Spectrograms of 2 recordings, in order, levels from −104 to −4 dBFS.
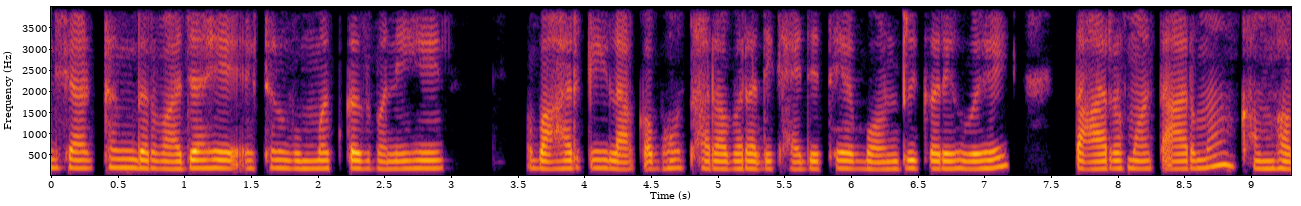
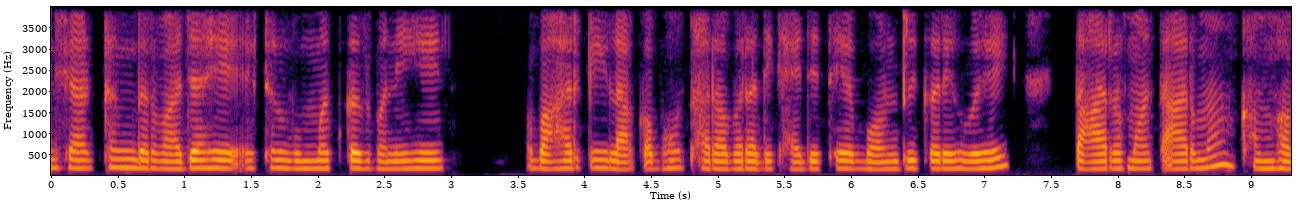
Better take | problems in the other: first | noise reduction (neural mask model Resemble Enhance denoiser)

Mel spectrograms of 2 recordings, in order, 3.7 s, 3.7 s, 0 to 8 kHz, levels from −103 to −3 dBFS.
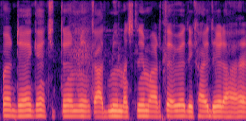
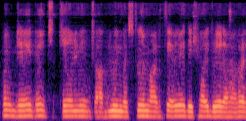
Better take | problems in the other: first | noise reduction (neural mask model DeepFilterNet 3)

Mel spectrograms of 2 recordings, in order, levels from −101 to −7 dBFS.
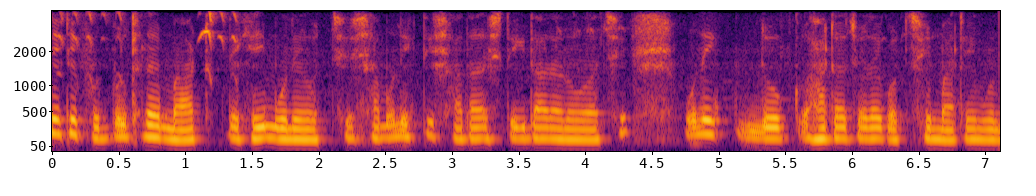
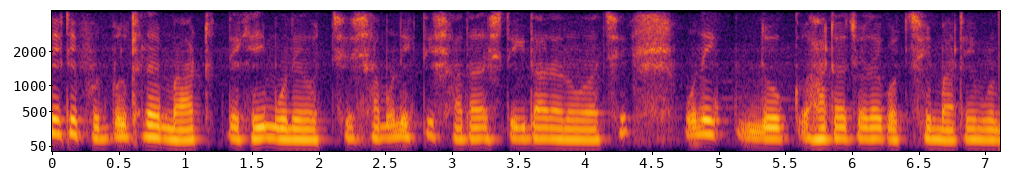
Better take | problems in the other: second | noise reduction (neural mask model Resemble Enhance denoiser)

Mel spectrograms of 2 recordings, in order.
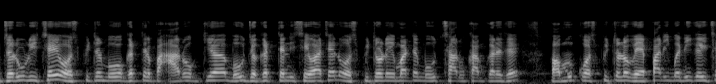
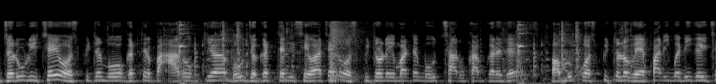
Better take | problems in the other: first | background sound (Dishes, pots, and pans + Snare drum); 12 dB below the speech

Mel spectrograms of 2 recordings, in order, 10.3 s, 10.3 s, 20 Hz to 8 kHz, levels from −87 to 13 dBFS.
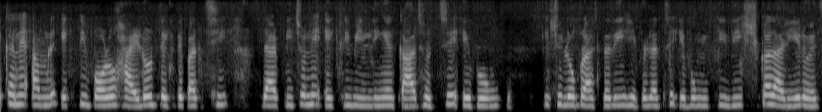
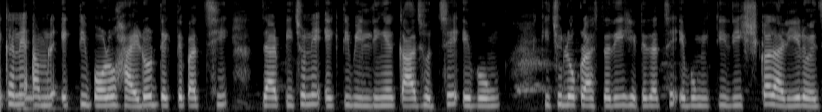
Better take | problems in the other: second | noise reduction (neural mask model Resemble Enhance denoiser)

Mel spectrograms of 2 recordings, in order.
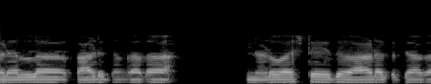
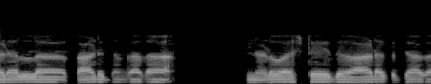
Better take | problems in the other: second | room echo; dies away in 0.2 s

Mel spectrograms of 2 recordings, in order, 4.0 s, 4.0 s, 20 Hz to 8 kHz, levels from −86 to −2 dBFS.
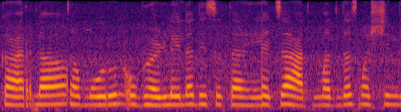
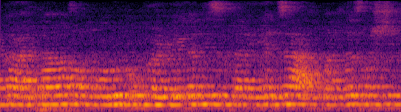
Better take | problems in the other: first | room echo; dies away in 1.3 s

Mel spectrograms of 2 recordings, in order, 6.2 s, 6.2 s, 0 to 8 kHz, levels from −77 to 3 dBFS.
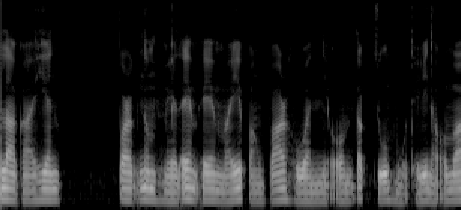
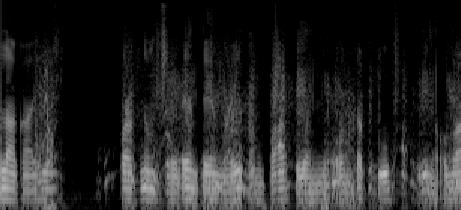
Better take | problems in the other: first | noise reduction (neural mask model RNNoise)

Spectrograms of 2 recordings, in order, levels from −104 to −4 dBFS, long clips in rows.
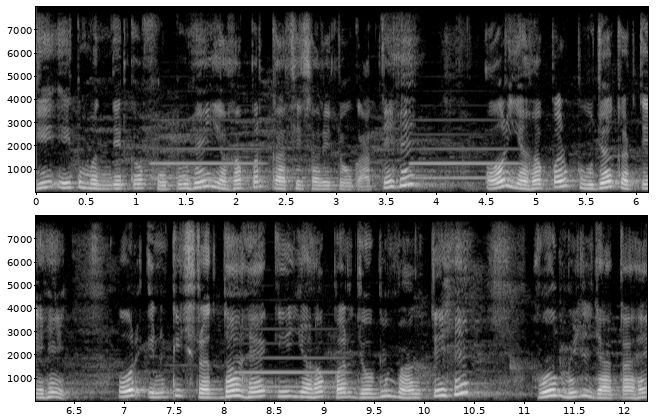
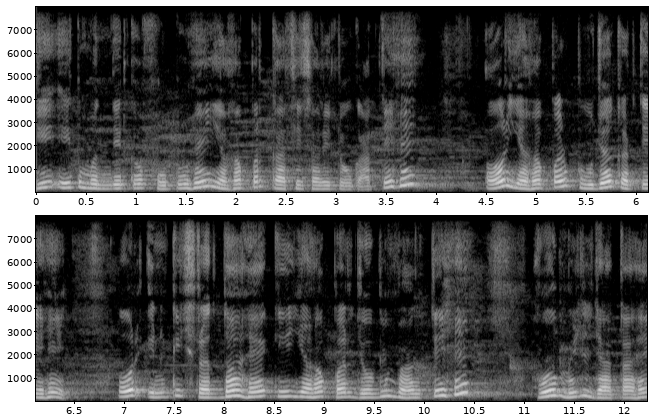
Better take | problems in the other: second | background sound (Wind instrument, woodwind instrument); 19 dB below the speech

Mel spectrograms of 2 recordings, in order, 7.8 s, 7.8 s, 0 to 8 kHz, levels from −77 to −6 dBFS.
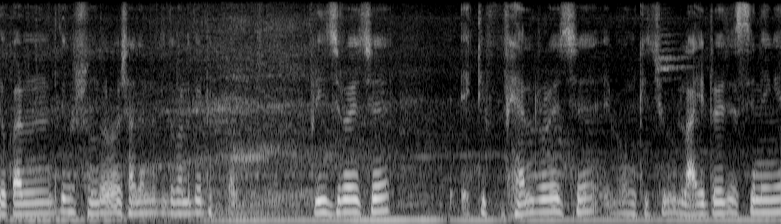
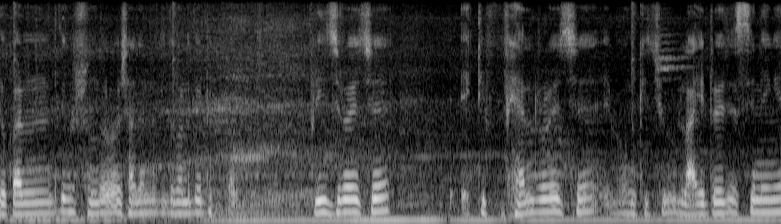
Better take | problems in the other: first | background sound (Hi-hat); 19 dB below the speech

